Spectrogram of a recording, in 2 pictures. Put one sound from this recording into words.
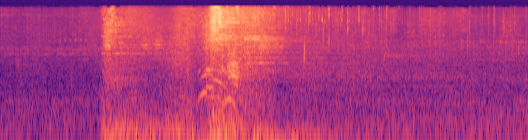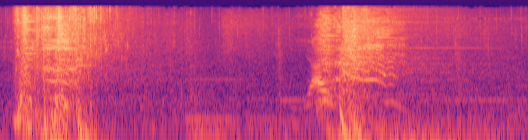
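Magic spells burst with a fiery whoosh and crackle.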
